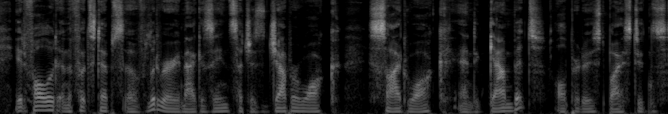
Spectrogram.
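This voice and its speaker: Speaking at a fairly quick pace, a man uses a very deep, low voice that is somewhat breathy. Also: very clean recording, silent background. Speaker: academic researcher and podcast host. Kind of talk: scripted narration.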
